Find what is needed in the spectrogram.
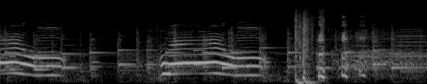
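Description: Two drawn-out, meow-like high cries, each rising, holding and then falling in pitch, with a short clatter about three seconds in.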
